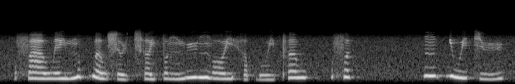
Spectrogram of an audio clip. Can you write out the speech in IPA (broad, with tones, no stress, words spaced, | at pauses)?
faː˧we˧j mɐ˥p̚wɐ˨wsɵ˨˩ɥ t͡sʰɐ˧jpɐ˧ŋmyː˥ ŋɔː˧jhɐ˨p̚ uː˨jpʰɐ˥w | fɐ˥k̚ | ŋɐ˥k̚juː˧jt͡syː˨˧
